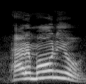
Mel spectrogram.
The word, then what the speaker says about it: hermano: Armonio, that is armonio, H is silent. The pronunciation of this word will be armenio.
